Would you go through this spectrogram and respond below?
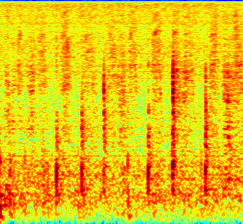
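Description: Chalk or marker strokes on a board during a lecture on composite prestressed concrete sections: a quiet run of short, evenly spaced scratches and taps, faint over a soft room hiss, with no voices.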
